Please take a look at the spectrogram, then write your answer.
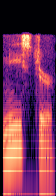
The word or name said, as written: Dniester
